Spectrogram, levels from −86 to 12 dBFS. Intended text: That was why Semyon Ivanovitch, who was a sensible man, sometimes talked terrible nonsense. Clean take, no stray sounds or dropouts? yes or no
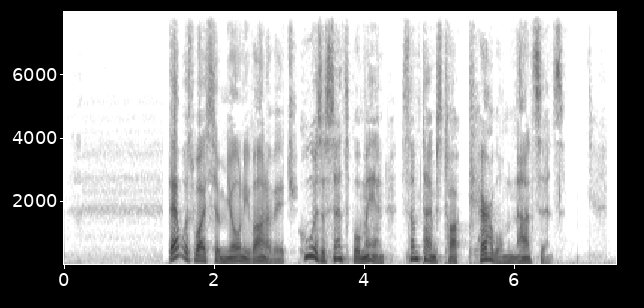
yes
